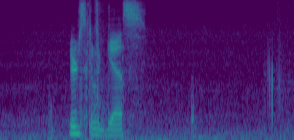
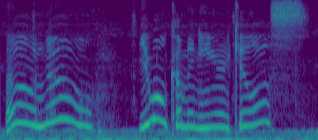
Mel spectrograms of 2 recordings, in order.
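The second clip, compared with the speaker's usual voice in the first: high frantic taunt; 12 semitones higher, slower than usual. Real, not acted. Panicked mock-taunt during hunt.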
